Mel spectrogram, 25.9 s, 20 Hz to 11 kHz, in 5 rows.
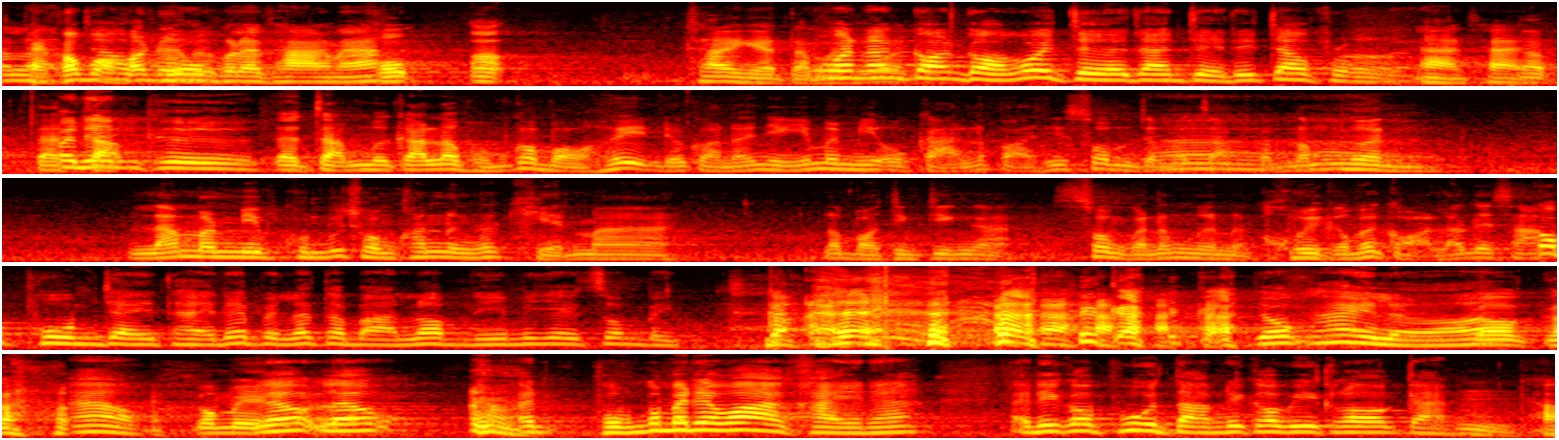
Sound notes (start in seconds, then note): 18.0 laughs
